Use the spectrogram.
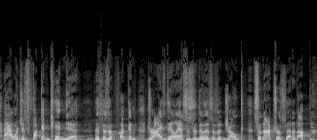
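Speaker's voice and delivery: high, laughing mock reassurance; laughing prank reveal. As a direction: reveal the joke while cracking up. Retells prank reveal, cracking up.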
